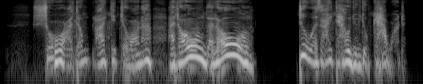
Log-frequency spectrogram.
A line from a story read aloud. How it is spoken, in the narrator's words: whispers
